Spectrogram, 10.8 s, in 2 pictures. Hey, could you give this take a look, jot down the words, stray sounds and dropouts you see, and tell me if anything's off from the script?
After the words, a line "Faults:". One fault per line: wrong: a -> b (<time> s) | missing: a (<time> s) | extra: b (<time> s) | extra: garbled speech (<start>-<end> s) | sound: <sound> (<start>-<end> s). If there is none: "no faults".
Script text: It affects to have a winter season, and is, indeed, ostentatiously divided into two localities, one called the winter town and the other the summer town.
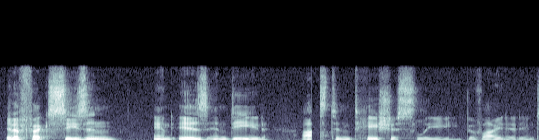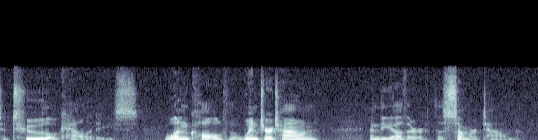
It affects season, and is, indeed, ostentatiously divided into two localities, one called the winter town and the other the summer town.
Faults:
missing: to have a winter (0.6 s)
sound: dropout (3.1-3.2 s)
